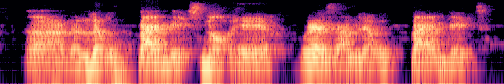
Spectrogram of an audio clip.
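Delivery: irritable low grumbling mutter under the breath. Retelling how the manager looked for a player: imitating someone muttering under his breath. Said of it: "started muttering under his breath".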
